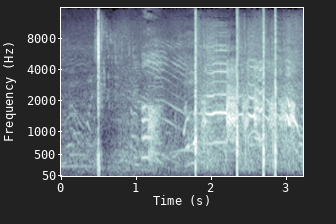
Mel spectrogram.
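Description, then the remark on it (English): At night, fireworks go off in a quick series of five sharp, loud cracks at irregular intervals, with high warbling, whistling tones rising and falling between the bangs. “Are you worried that it's gonna make a bang noise?”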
